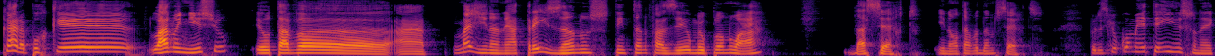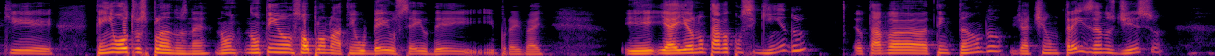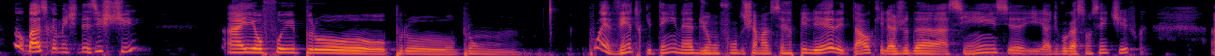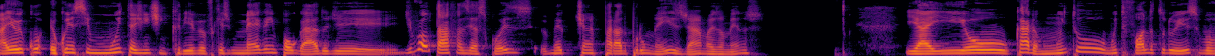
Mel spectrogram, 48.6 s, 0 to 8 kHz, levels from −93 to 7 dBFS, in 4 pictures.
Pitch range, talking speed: 145-195 Hz, 175 wpm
